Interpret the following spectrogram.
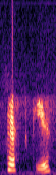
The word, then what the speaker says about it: Shevsky: No, yeah, my mom, she spells things very phonetically, in her Russian accent, so it's Shevsky.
